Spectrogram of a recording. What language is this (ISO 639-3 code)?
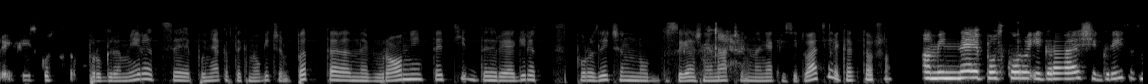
bul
